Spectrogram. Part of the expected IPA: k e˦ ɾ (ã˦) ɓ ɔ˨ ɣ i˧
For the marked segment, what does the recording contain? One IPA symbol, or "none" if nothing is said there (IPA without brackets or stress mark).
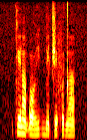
ã˨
